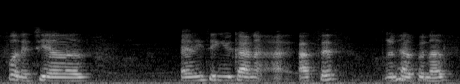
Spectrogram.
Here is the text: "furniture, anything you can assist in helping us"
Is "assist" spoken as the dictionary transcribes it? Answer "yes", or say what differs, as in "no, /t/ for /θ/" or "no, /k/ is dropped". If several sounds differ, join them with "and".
no, /t/ is dropped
